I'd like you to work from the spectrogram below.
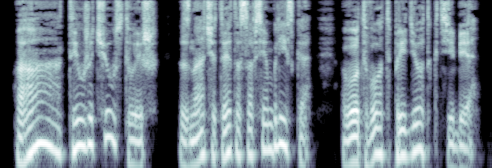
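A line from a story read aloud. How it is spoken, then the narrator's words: Sinister whisper, eerie laugh. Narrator (Russian): зловеще прошептала она и не по-детски захохотала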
